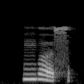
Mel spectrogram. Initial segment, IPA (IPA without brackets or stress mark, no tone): ŋʷ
